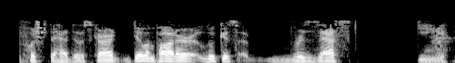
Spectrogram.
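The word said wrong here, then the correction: Brzeziński: Your pronunciation of Polish names always gets me. It's Brzezinski.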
